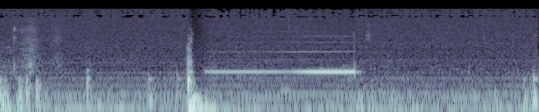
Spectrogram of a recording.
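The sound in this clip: A telephone ringing tone while calling a friend: a dull knock, then a single steady, buzzing mid-pitched ring lasting about a second over a low background hum.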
